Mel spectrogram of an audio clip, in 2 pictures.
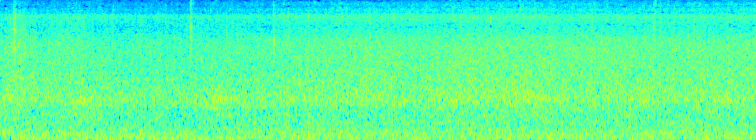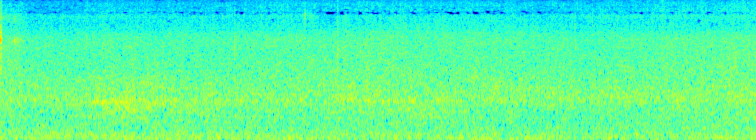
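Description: Steady, unbroken rushing of water pouring through the dam's spillway, a deep even roar with no breaks.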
